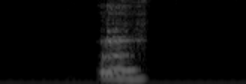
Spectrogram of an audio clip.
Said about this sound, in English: Sorry, I'm yawning.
